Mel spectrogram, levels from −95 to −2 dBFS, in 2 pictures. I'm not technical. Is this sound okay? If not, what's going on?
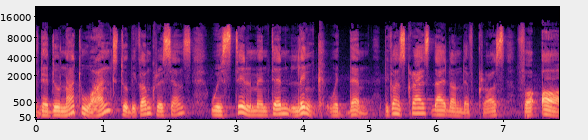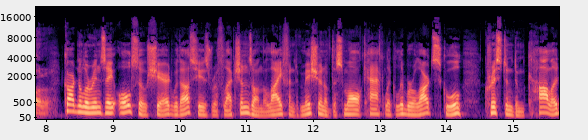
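Yes, nothing in the signal points to a technical problem at any moment, so the sound is fine as it is.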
